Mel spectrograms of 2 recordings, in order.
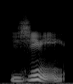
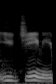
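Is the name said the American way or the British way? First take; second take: British; American. First: The name is said in a British way. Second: The name is said in an American way. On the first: The speaker calls it right. "no, you dumb American, it's Eugenie" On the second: The speaker calls it wrong. "I want to call it Eugenie"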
